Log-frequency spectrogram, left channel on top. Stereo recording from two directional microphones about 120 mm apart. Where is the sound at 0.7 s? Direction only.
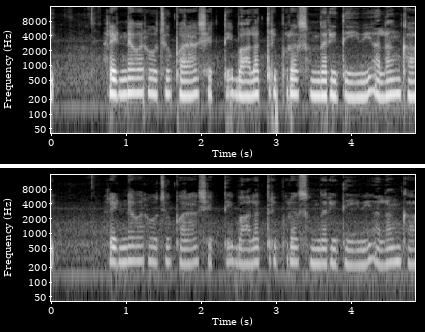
45° left (ahead or behind).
